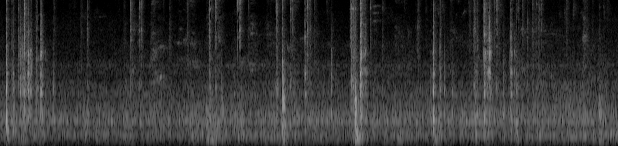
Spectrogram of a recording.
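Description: Scattered light metallic clicks and clinks of tools and parts being handled while fitting the supercharger drive belt, irregular and unevenly spaced, the loudest about halfway through, over a faint steady hum.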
